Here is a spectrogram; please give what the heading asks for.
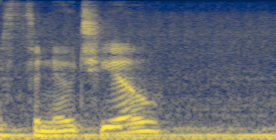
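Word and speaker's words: Finochio: This is former wrestler Trinity, whose real name is Stephanie Finocio. I saw an interview where they said that's how it's pronounced.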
